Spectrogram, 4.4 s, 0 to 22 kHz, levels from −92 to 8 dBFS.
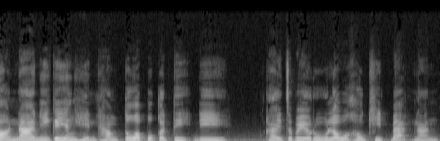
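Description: Nothing stood out on listening to this speech recording.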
